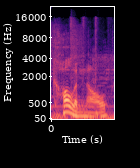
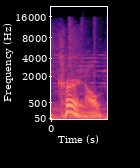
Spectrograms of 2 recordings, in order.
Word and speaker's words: colonel: word kernel out loud because it's spelled c o l o n e l it should be said colal but then but like inter I know that's not right it should be kernel but English why anyway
